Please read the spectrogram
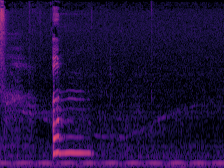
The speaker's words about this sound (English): If you hear the sirens in the back, I apologize. They're going by my house right now, so we're gonna try to wait it out until they stop.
